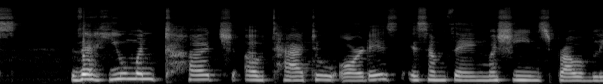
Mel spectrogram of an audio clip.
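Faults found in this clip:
Microphone overload, 0.83–0.86 s: harsh crackle on a loud speech peak, flattened tops on around a third of samples, driven about 6 dB past full scale. Likely cause: mic input gain set too high, saturating the converter.

Microphone volume stepped down, 0.84 s: abrupt level drop of about 3 dB in speech and background together, right inside the distorted peak. Likely cause: call software's automatic gain reacting to the clipping and cutting device input volume in one step.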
